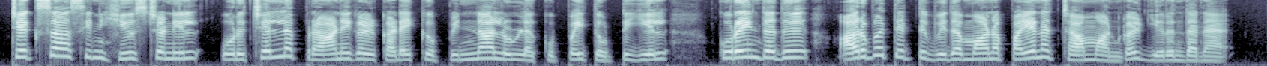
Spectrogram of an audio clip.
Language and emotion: Tamil, neutral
